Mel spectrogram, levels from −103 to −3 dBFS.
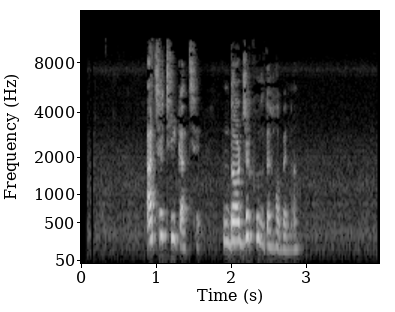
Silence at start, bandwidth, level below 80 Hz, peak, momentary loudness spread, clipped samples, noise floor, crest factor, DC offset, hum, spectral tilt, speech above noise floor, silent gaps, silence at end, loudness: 0.9 s; 11.5 kHz; -88 dBFS; -8 dBFS; 18 LU; under 0.1%; -65 dBFS; 24 dB; under 0.1%; none; -3 dB/octave; 36 dB; none; 1.1 s; -30 LUFS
